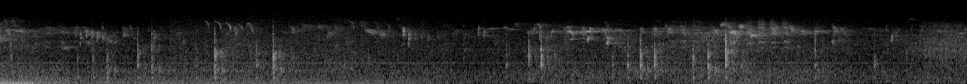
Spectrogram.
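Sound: birds chirping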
